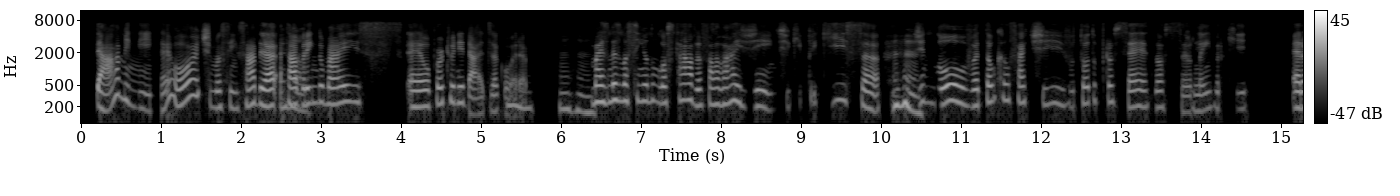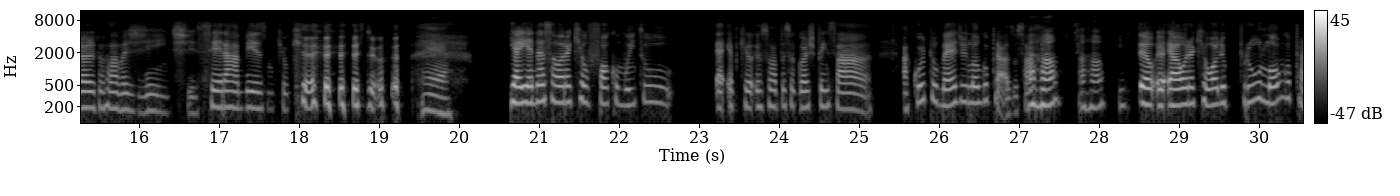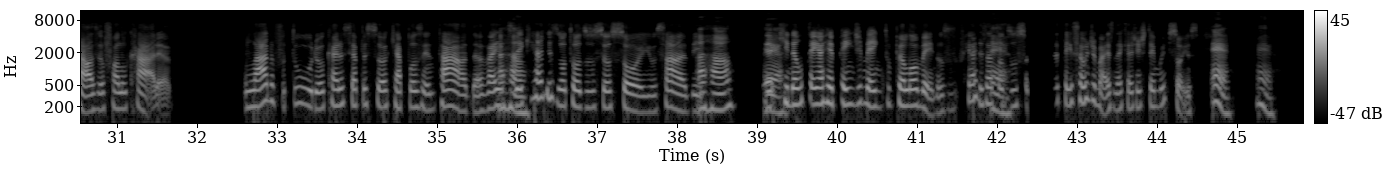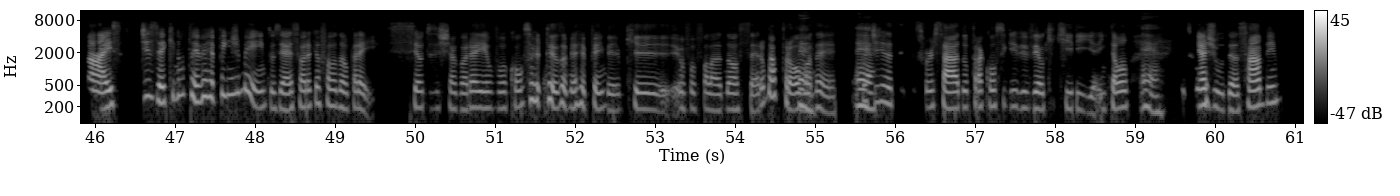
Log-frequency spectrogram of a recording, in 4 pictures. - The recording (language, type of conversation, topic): Portuguese, unstructured, Como enfrentar momentos de fracasso sem desistir?
- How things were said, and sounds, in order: laughing while speaking: "quero?"; laugh; tapping; other background noise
